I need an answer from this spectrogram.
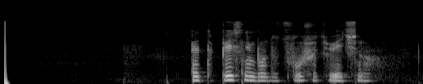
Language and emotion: Russian, neutral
